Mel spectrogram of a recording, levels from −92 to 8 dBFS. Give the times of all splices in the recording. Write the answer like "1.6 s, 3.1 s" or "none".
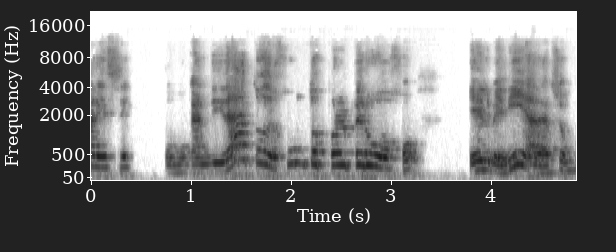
none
